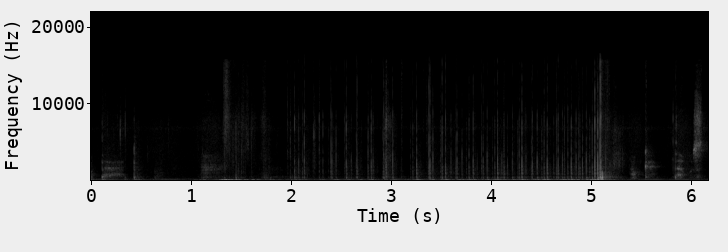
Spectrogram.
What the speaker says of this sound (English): Wasn't the best page turning performance of my career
